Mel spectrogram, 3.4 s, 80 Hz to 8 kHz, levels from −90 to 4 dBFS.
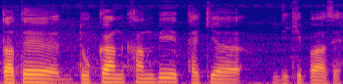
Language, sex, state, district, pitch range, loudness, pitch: Nagamese, male, Nagaland, Dimapur, 115-140 Hz, -20 LUFS, 125 Hz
